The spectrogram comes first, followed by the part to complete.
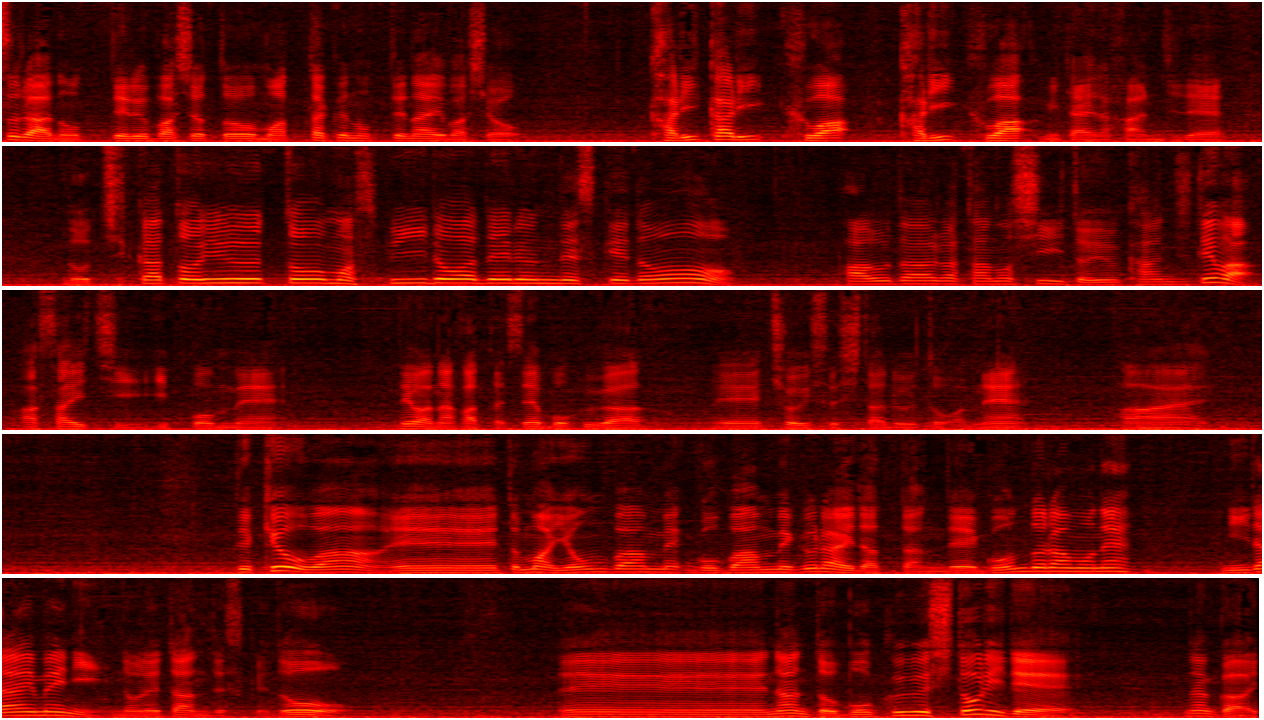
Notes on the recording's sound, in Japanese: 本日、白馬４７スキー場から パウダー求めて白馬さのさかスキー場にハシゴして 滑り終了後 車の中から。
